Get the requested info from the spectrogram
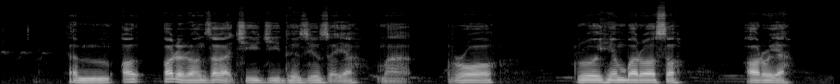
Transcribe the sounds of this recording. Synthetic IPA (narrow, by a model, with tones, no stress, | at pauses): ḛ˨m̩˨ | ɔ˦ɾe˨ɾɔ˨n̩˦za˦ɣa˨t͡ʃi˦d͡ʒi˦˨do˦zi˦ʊ˦zɔ˨ja˦ma̰˨ | ɾʊ˦ɔ˦ | ɾʊ˦o˦ɦje˦ŋ͡m̩˦ɡ͡ba˦ɾɔ˦sɔ˦ | ɔ˦ɾʊ˦ja˦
